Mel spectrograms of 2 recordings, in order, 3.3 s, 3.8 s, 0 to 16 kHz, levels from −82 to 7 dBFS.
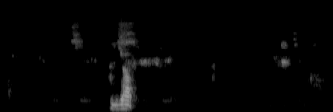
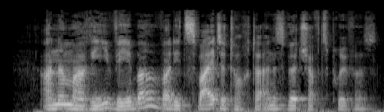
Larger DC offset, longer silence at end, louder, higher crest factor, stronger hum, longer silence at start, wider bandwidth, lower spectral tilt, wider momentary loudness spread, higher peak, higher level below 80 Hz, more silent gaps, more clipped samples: neither; first, 0.45 s vs 0.05 s; second, -37 LUFS vs -20 LUFS; first, 30 dB vs 16 dB; neither; first, 0.7 s vs 0.35 s; second, 7.6 kHz vs 11.5 kHz; about the same, -3.5 dB/octave vs -4 dB/octave; first, 22 LU vs 11 LU; second, -12 dBFS vs -4 dBFS; second, -82 dBFS vs -46 dBFS; neither; neither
